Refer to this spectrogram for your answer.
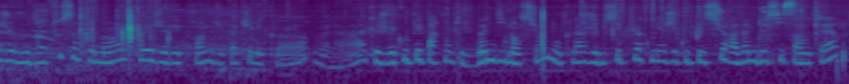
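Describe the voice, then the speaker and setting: A middle-aged woman congested with a cold narrates a casual craft tutorial from her living room, her medium-pitched voice gravelly and stuffy over steady background noise. Chatty and full of fillers, she keeps repeating set phrases like "tout simplement" and "voilà."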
